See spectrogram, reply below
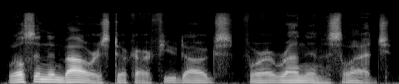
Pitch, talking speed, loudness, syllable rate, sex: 90 Hz, 195 wpm, -19 LUFS, 4.2 syllables/s, male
